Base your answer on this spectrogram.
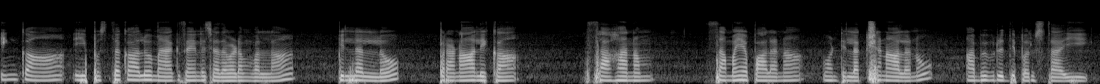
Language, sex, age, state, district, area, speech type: Telugu, female, 30-45, Andhra Pradesh, Kadapa, rural, spontaneous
